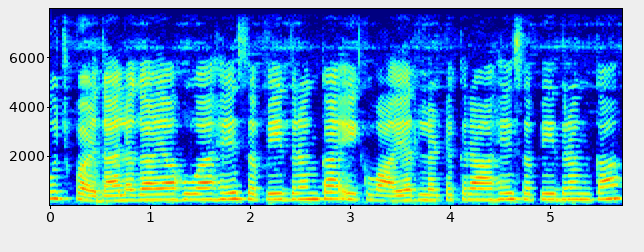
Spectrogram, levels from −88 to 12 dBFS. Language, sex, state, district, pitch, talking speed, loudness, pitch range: Hindi, female, Punjab, Fazilka, 235 Hz, 170 wpm, -15 LUFS, 225-245 Hz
